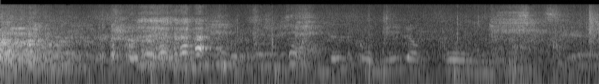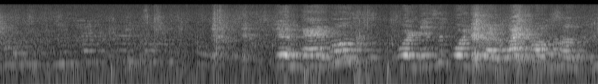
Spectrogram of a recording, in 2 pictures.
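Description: A young girl reads aloud from a distance in an echoing hall.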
